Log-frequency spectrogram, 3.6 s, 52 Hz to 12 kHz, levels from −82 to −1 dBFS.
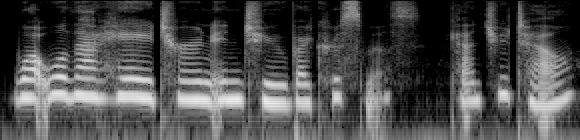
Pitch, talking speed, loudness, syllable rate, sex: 260 Hz, 180 wpm, -18 LUFS, 4.0 syllables/s, female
